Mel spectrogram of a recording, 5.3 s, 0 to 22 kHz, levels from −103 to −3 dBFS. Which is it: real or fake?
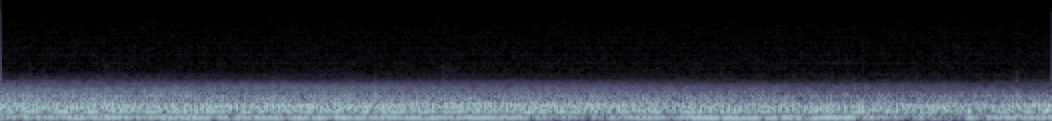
fake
